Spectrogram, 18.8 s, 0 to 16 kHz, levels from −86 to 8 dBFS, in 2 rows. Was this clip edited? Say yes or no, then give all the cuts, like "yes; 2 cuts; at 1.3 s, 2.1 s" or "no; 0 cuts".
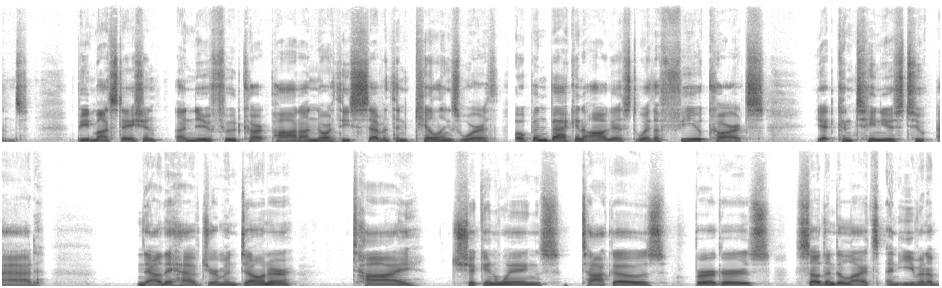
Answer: yes; 1 cut; at 5.1 s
